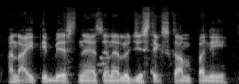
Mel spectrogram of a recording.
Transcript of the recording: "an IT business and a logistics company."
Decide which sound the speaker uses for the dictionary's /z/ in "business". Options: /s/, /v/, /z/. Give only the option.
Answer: /s/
